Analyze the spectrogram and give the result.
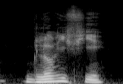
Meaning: laud, glorify
- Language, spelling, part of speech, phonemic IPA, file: French, glorifier, verb, /ɡlɔ.ʁi.fje/, Fr-glorifier.ogg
